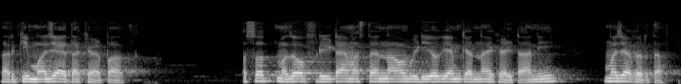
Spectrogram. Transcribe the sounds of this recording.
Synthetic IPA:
t̪aɾkiməd͡ʒajt̪akʰeɭpaːk | əsət̪̚məd͡zafɾiːʈajmast̪anãʋiɽijoɡemkɛnːaikʰeɭʈani | məd͡ʑakəɾt̪a

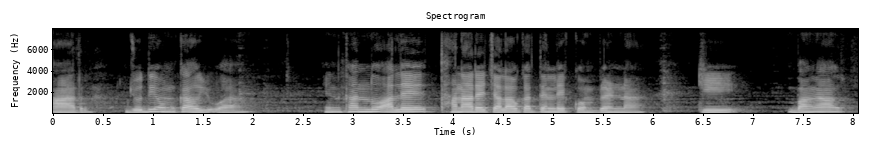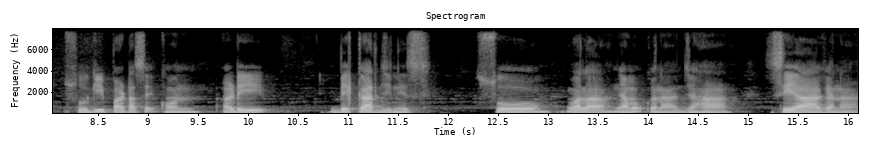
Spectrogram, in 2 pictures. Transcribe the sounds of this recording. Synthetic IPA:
aɾd͡ʒud̪iʊnkaɦujuʔa | inkʰand̪ɔalɛt̪ʰanaɾɛt͡ʃalawkaɾt̪ɛ̃nlɛkɔmplɛɳʈna | ki | baŋa | suɡipaʈasɛʔkʰɔnəɽi | bɛkaɾd͡ʒinisː | ɔwalaɲamɔʔkanad͡ʒaɦã | sɛjakana

